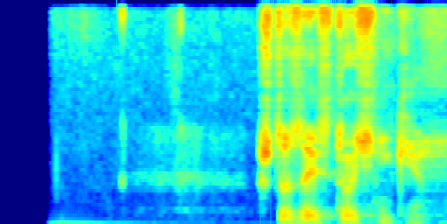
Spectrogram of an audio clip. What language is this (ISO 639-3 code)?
rus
